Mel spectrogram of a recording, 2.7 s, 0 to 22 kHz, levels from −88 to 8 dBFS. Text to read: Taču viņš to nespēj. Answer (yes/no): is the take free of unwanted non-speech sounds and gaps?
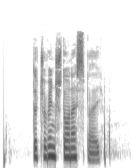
yes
